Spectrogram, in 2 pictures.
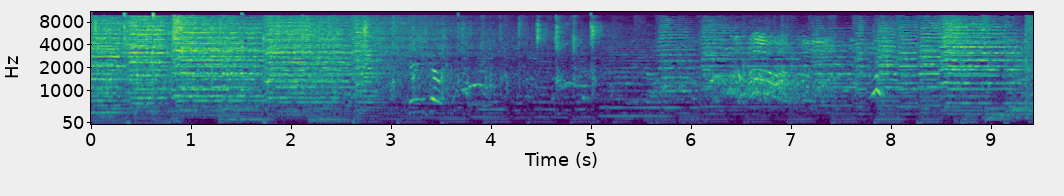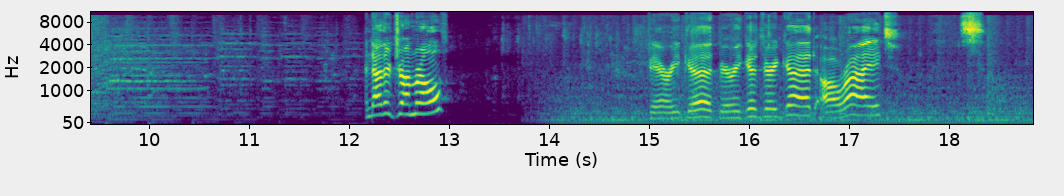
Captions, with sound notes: Here you go. (upbeat music continues) (audience laughing) Another drum roll. (drum roll rumbling) Very good, very good, very good. All right,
